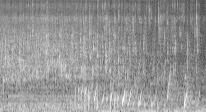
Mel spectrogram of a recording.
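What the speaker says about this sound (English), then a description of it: "We're just gonna drain the water." Rinse water pours and trickles out of freshly washed napa cabbage leaves in a home kitchen sink, a steady wet splash with bubbly gurgles growing busier toward the end, close and moderately loud.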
